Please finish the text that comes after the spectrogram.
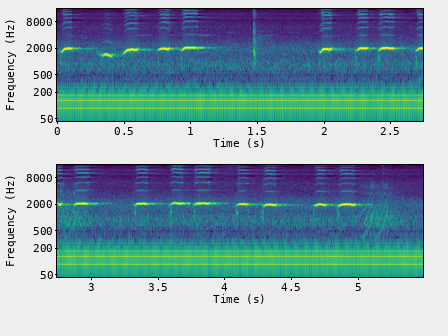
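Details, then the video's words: Pet cockatiel singing indoors while interacting with a cat: a steady run of clear, high whistled notes repeated several times a second, evenly pitched with slight upward slurs, over a constant low electrical hum. "A Cockatiel Talking To A Cat"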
